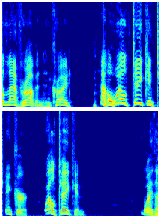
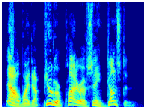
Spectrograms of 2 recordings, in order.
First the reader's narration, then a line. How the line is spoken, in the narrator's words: cried the tinker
